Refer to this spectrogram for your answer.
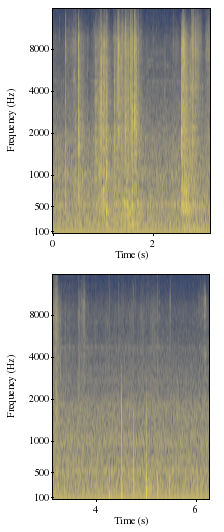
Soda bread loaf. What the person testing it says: you know it's ready when you get a hollow sound when you tap its bottom and sides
